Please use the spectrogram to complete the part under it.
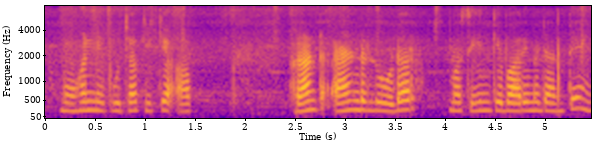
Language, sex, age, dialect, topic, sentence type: Hindi, female, 60-100, Kanauji Braj Bhasha, agriculture, statement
